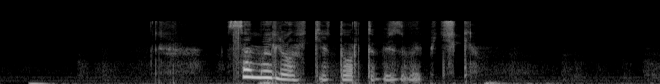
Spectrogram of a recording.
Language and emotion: Russian, sad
